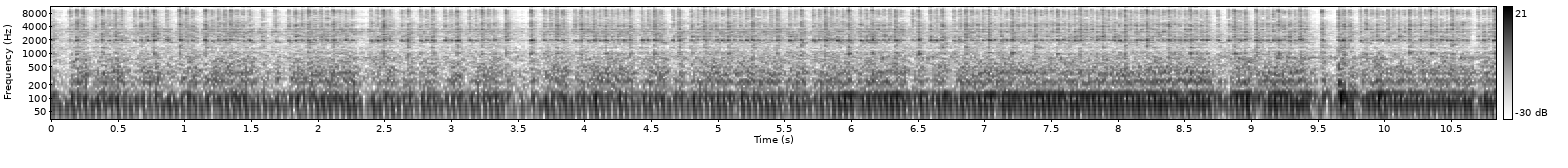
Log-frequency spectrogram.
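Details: 1931 Ford Model A four-cylinder, long stored in a barn, just started with starting fluid; loose, uneven, hunting idle under hissy background; timing advanced fully just to idle, owner thinks ignition timing is far off.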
